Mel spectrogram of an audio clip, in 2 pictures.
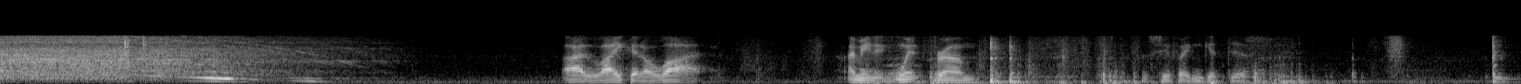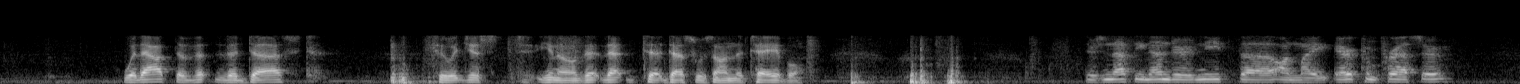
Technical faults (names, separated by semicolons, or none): none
